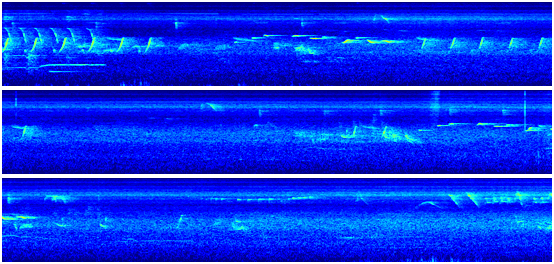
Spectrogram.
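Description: Outdoor ambience of birds singing and chirping over a steady hiss, with fast repeated trills in the first few seconds and another run of chirps about two thirds of the way through. A few low thumps come near the start and near the end.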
